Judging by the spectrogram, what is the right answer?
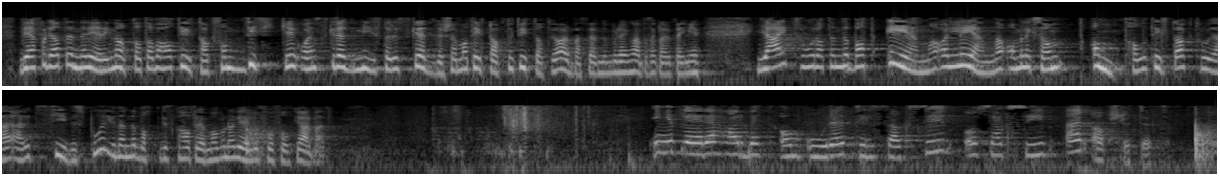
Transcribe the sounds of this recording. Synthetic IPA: d̪ɛæɾfɔɖiːɑt̪̚d̪ɛnːəɾɛjeːɾɪŋənæɾɔpt̪ʰɑt̪ːɑʋɔhɑːt̪ʰɪlt̪ʰɑːksɔmʋɪɾkəɾɔɛnskɾɛd̪myːəst̪œɾəskɾɛd̪ːəʂɛmhɑtʈ̪ʰɪlt̪ɑːknɔt̪ʏt̪ːəɑt̪ʋɪɑɾɑɾbæɪsɛʋnəʋʉɖeːɾɪŋɑɾbæɪsfklɑːɾəpɔɛŋːəɾjæɪt̪ʰɾuːɾɑt̪ɛnd̪ɛbɑt̪ːeːnəɑleːnəʔɔmlɪksɔmɑnt̪ʰɑːlːət̪ʰɪlt̪ʰɑːkt̪ʰɾuːɾjæɪæɾɛt̪siːd̪əspuːɾɪd̪ɛnd̪ɛbɑt̪ːn̩ʋɪskɑlhɑːfɾɛmːoːʋəɳɔɖɛjɛlːəɾɔfoːfɔlkɪɑɾbæɪd̪ | ʔɪŋːəfleːɾəhɑɾbɛt̪ʰːɔmuːɾət̪ʰɪlsɑːksyːʋoːsɑːksyːʋæːɾɑ̰ːʋʂɭʉt̪ət̪

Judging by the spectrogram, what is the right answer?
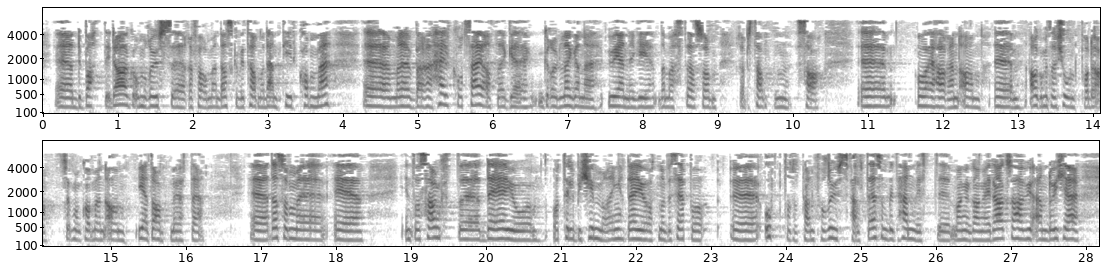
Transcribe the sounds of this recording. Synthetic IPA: d̪ɛbɑt̪ːɪd̪ɑːɡɔmɾʉːsɾɛfɔɾmənd̪æʁskɑlʋɪt̪ʰɑːnuːd̪ɛnt̪ʰiːd̪kʰɔmːə | mɛnɛʋɪlbɑɾəhæɪlt̪kʰʊɾt̪sæɪəɾɑt̪ɛɡæɾɡɾʉnlɛɡːɑnəʉeːnɪɡɪd̪ɛmɛst̪əsɔmɾɛpɾəsəɑnt̪n̩sɑː | ɔæɦɑɾæɪnʔɑ̰ːnn̩ɑɾɡʉmɛnt̪ɑʂuːnpʰɔd̪ɑ̰sɔkɑnkʰɔmːəæɪnɑ̰ːnɪɛɪt̪ɑːnət̪møːt̪ə | d̪ɛsɔmɛ | ɪ̰nt̪əɾəsɑŋt̪d̪ɛæɾjʊɔt̪ʰɪlbəçʏmɾɪŋd̪ɛæɾjʊɑt̪nɔɾʋɪseːɾpʰɔ | ʔʊp̚t̪ʰɑt̪ːət̪̚ʰlɑːnfɔɾʉːsfɛlt̪əsɔmæblɪt̪hɛnʋiːst̪mɑŋːəɡɑŋːəɾɪd̪ɑːɡsɔhɑɾʋɪjʊ̰ʔɛnd̪ɔɪçːə

